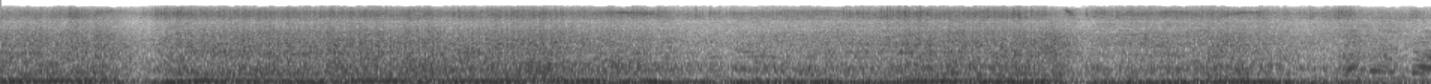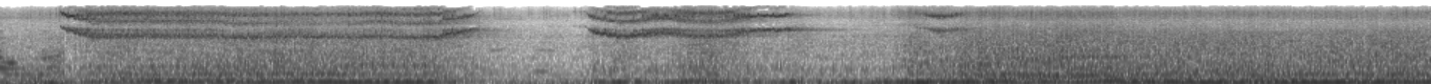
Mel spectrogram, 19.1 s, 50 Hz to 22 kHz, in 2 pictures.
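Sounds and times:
buggy engine revving hard: 0.0 - 9.3, 9.9 - 19.0
high shrill whistle-like tone: 9.9 - 15.1.

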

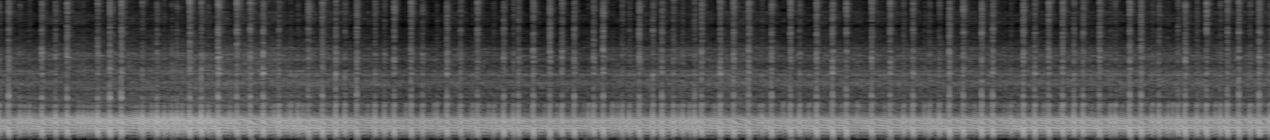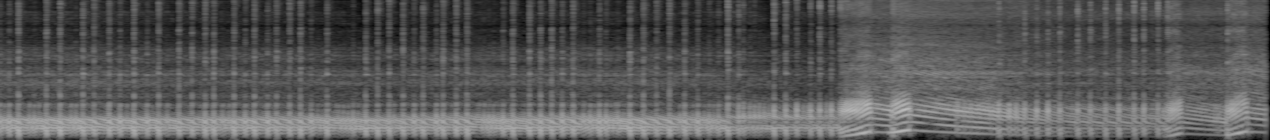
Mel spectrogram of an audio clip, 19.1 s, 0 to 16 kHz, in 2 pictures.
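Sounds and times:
chainsaw idling: 0.0 - 19.0.

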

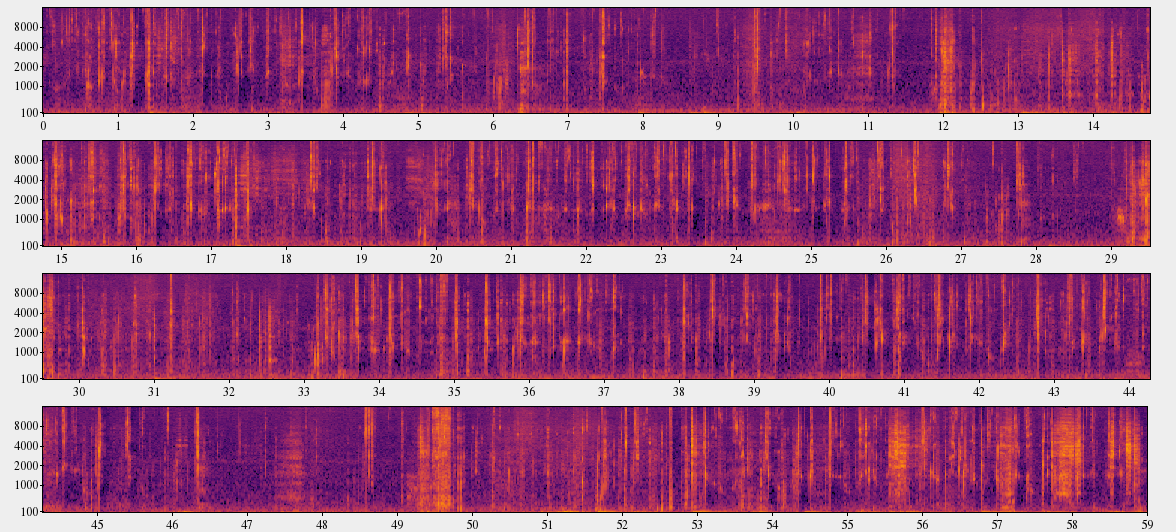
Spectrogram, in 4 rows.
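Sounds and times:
wet chewing and lip smacks: 0.0 - 59.0.

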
